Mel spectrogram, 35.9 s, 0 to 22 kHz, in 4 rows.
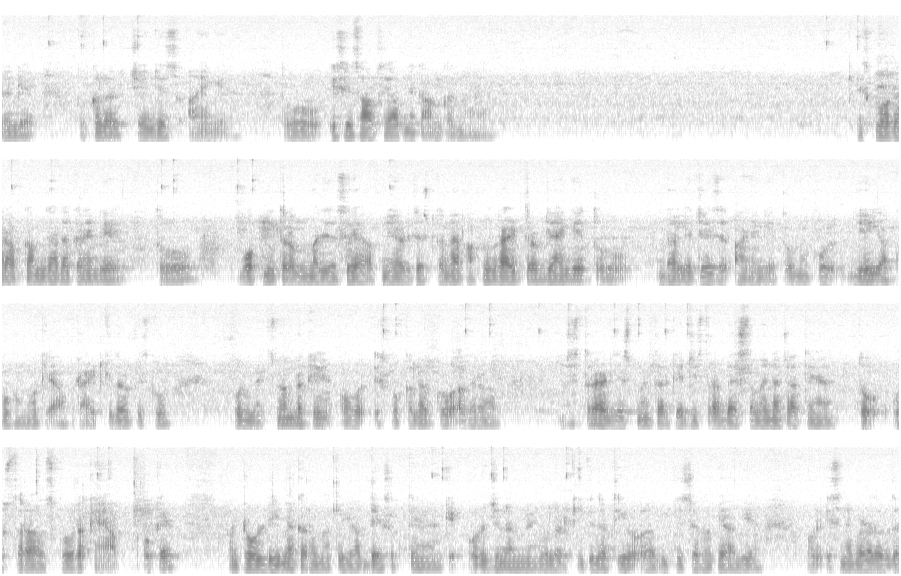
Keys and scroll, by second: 29.6 ctrl+d.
